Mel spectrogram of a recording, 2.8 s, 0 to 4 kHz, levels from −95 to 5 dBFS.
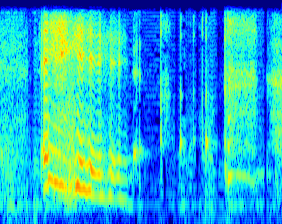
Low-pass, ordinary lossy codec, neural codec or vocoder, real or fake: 3.6 kHz; AAC, 24 kbps; none; real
